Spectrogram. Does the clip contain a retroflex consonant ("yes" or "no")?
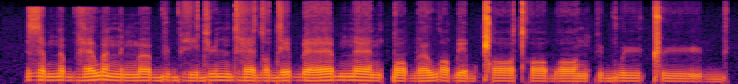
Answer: no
